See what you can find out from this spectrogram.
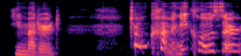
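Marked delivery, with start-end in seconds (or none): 1.3-2.4 yelp pitched very high. Anastasia, facing the gardener, warns him off, yelping. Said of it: "Anastasia yelped".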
